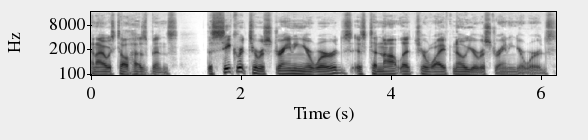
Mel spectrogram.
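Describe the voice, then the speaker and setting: A normal speaking voice from a man with an American accent, fairly low in pitch, with fairly even intonation at a moderate pace, dry and close with no echo, on a very clean recording with a silent background. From US Midwest, Northern Illinois (Chicago). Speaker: pastor and comedian. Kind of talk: casual interview.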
